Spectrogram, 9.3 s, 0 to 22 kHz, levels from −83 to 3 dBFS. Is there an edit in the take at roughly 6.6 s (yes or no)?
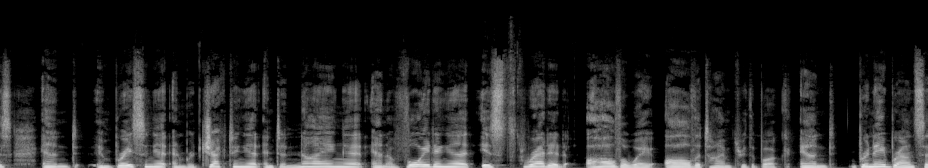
no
